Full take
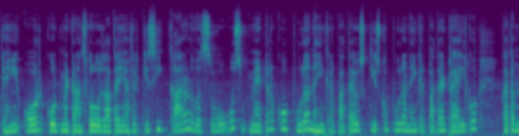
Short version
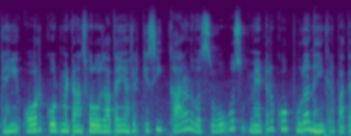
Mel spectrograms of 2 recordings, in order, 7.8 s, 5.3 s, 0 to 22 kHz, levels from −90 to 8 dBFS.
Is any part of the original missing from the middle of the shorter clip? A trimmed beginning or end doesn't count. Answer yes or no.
no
